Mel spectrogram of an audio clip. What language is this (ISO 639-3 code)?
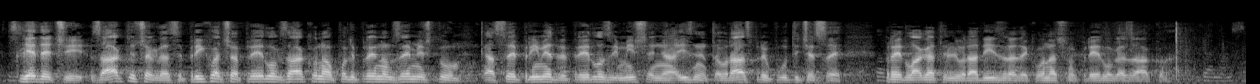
hrv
